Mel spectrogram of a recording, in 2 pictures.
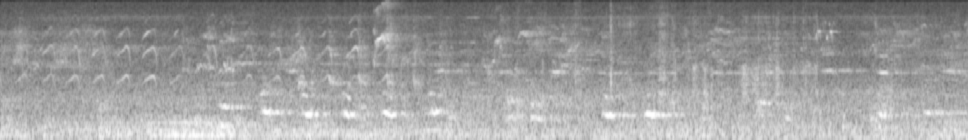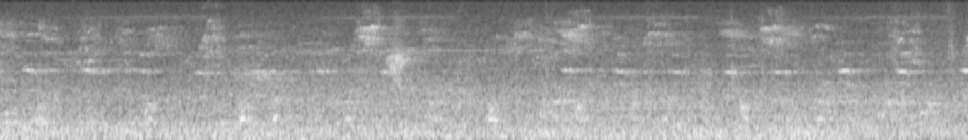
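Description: Outdoor background with distant birds calling: scattered short high chirps throughout, and a few lower warbling calls in the first several seconds.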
